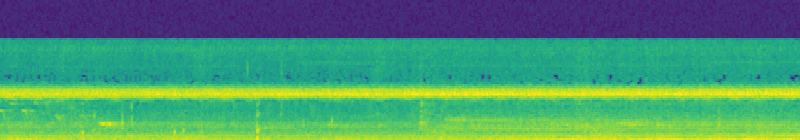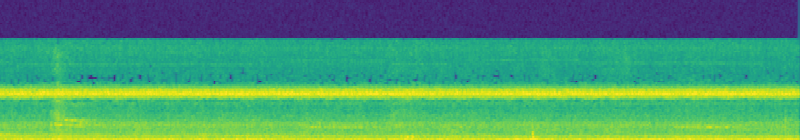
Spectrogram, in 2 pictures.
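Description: Steady high-pitched insect chorus, crickets or similar, with one faint click about thirteen seconds in.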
